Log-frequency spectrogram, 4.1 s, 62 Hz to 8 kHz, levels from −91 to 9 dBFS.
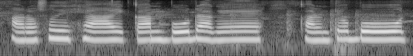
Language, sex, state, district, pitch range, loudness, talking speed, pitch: Chakma, female, Tripura, West Tripura, 255-270 Hz, -13 LUFS, 115 wpm, 260 Hz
